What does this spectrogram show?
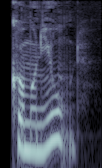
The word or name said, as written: kommunion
